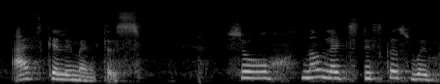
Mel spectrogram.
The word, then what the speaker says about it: Aschelminthes: Okay, how to pronounce? Aschelminthes.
